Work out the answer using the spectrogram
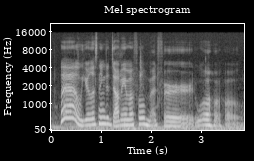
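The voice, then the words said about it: Announcer-style radio voice. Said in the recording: “That's my radio voice.”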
